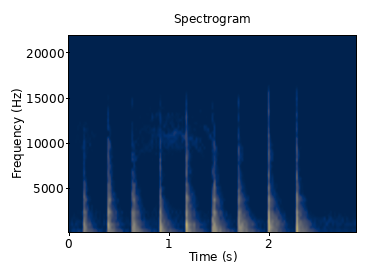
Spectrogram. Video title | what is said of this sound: Installing Splines in a Handmade Box-Live | it sounds different when you're tapping it in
